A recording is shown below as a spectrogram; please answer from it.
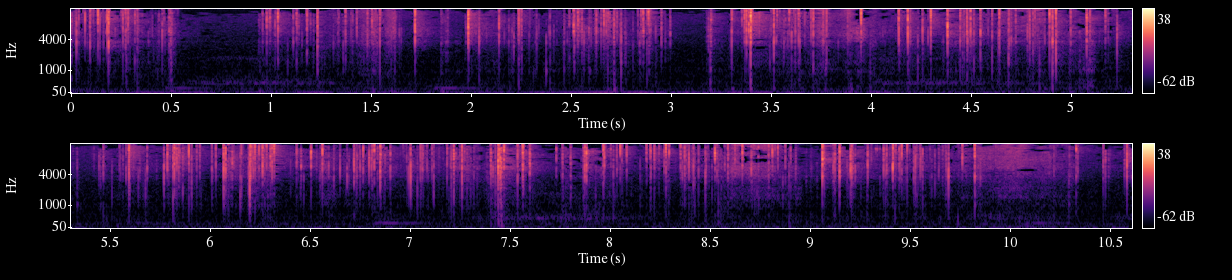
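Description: A flat rectangular block wrapped in aluminium foil is held in both hands close to the mic while fingertips and nails scratch and crinkle the foil. The result is a dense, continuous run of bright, crackly crinkles and sharp tearing-like snaps, with energy concentrated in the high range and almost no ring after each crackle.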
